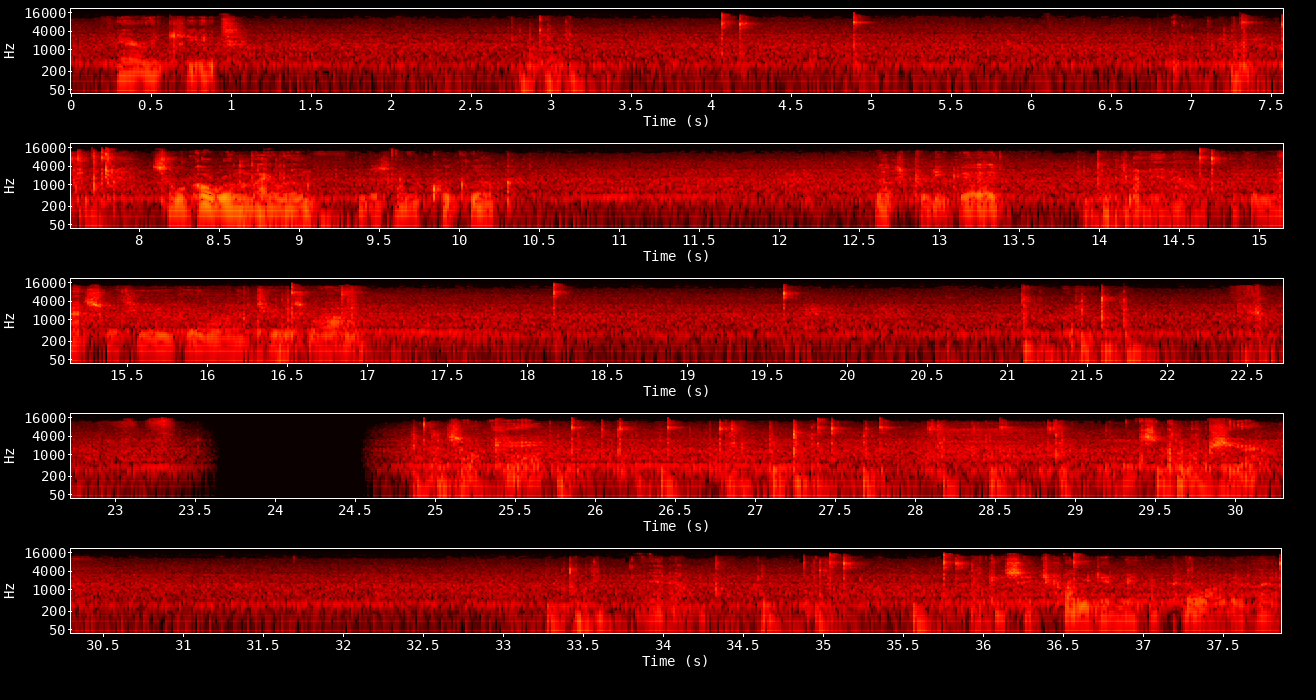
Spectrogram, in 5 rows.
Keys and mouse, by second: 2.9 shift+z, 4.9-6.5 middle drag, 6.5 a, 8.7 shift+z, 14.0 shift+z, 14.6-16.2 right drag, 16.2 middle click, 18.2-20.0 drag, 21.1 a, 21.9 shift+z, 25.3 shift+z, 27.2 ctrl+s, 30.0 shift+z, 33.6 shift+z, 36.7-37.8 drag.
